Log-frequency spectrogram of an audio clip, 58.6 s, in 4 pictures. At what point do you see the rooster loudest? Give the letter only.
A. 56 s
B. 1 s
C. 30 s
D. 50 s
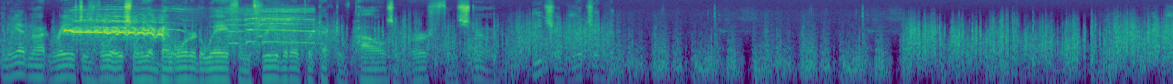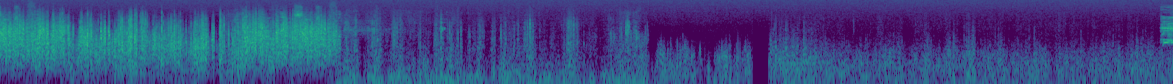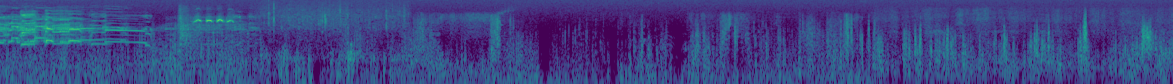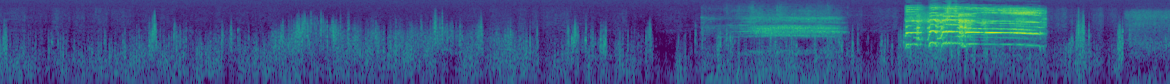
A.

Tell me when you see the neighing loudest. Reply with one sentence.
The loudest moment of the neighing is at 1 second.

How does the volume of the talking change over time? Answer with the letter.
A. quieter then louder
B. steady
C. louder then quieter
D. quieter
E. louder
D.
